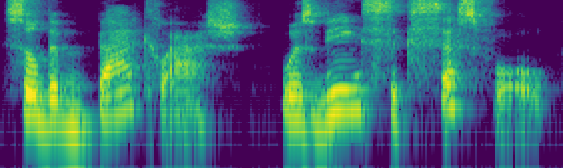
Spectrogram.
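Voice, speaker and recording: A woman's voice: mid-range voice, expressive, slow pace, a little mellow, breathy edge. A woman hosting a personal talk, telling a story in a candid, rambling way with frequent restarts. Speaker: host. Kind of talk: reflective personal monologue.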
